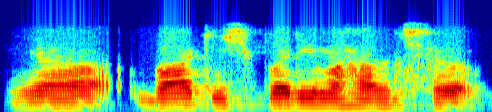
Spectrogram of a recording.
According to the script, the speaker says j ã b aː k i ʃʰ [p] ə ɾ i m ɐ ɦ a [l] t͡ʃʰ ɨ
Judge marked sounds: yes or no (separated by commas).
yes, yes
